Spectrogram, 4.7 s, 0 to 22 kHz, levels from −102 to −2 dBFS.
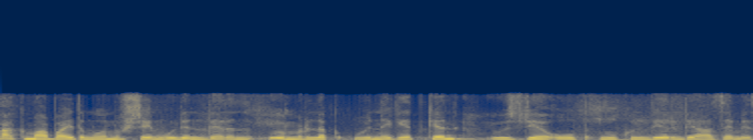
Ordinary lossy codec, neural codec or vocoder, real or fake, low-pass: none; codec, 16 kHz, 1 kbps, X-Codec, HuBERT features, trained on LibriSpeech; fake; 7.2 kHz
